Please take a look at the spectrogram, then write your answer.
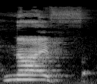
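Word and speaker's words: knife: حرف الكي لتر كي لو جه بعده ان يبقى الكي سايلنت اهو. نو، نيف، نايف، ناك، ني، نابساك، نت، نوت. كل الكي سايلنت عشان بعدها ان.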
